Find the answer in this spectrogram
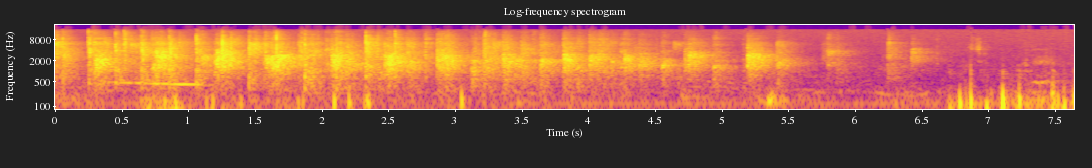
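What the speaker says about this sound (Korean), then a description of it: "박수" Church congregation clapping in a fairly small group, distinct individual claps rising and thinning over several seconds with a few louder claps near the end and some murmuring voices.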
